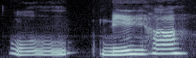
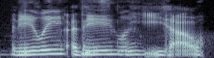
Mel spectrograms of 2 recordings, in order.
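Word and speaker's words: Niʻihau: So you have to break out the E sound right here in the middle.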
